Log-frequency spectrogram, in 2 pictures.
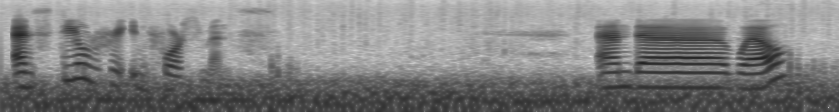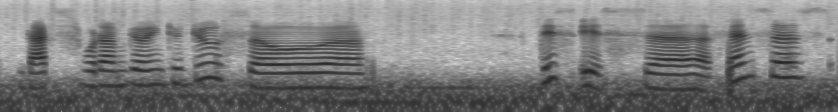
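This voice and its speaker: A woman streamer with a light Finnish accent talks through her play session at an unhurried pace. She pauses often, filling the gaps with fillers as she thinks aloud. A faint hiss sits under her home recording. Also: mid-range voice. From Finland. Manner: halting, many fillers, thinking aloud while playing. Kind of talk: live game stream commentary. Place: home in France.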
